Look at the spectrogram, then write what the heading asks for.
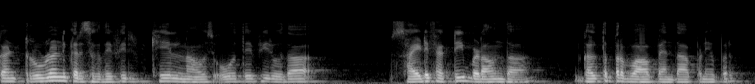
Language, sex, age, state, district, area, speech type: Dogri, male, 18-30, Jammu and Kashmir, Samba, rural, spontaneous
